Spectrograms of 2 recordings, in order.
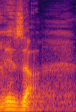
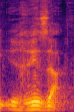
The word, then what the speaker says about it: ग़िज़ा: अगला शब्द है ग़िज़ा। देखो, मैं ग़िज़ा कह रहा हूँ, गिजा या गिज़ा या ग़िजा नहीं कह रहा। इसका उच्चारण ख़ास तौर से ध्यान से बोलिए कीजिएगा।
